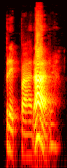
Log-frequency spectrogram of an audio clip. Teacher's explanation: Here, since this is a verb in the infinitive and therefore ends in the consonant ere, my emphasis naturally wants to fall on the last syllable instead of the second to last. Preparar.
